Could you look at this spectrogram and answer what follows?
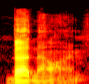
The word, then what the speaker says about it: Bad Nauheim: Where you were at for a couple of years, is it Nauheim? Bad Nauheim? – Bad Nauheim. – Nauheim. Okay.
